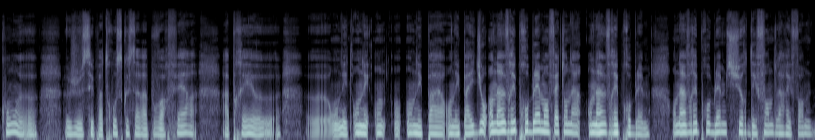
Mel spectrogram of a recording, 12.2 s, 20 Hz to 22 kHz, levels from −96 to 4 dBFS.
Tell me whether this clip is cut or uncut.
uncut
